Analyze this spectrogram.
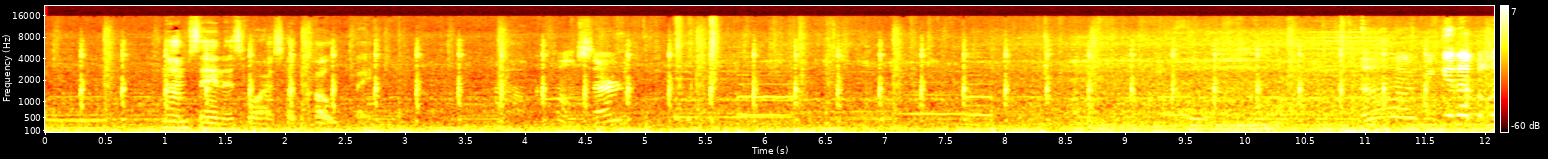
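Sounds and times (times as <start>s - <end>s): truck engine running low: 0.0s - 12.0s
turn signal clicking: 0.0s - 12.0s.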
